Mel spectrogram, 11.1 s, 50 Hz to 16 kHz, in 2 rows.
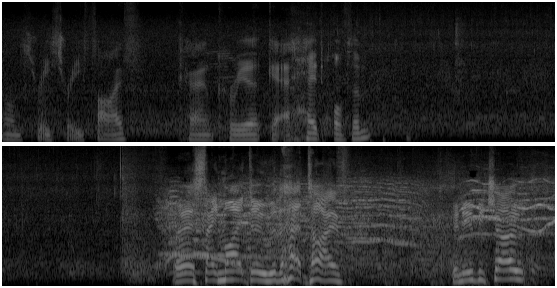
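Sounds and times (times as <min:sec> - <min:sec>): faint water rush: 0:00.0 - 0:11.0.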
